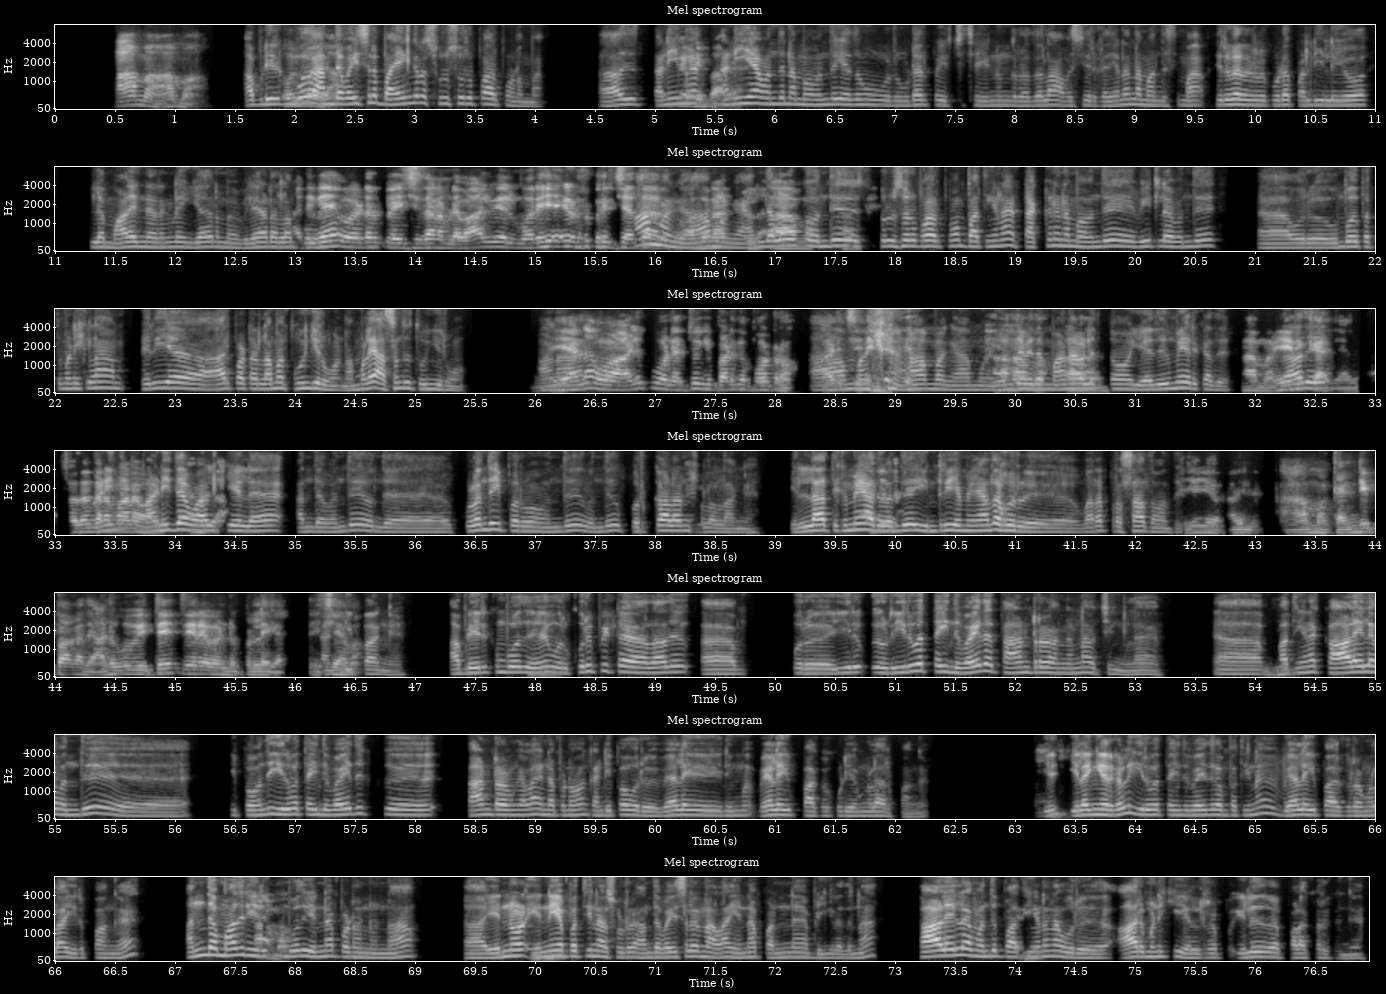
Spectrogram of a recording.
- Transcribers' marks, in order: other background noise; unintelligible speech; laughing while speaking: "முறையே உடற்பயிற்சியா தான் இருக்கும்"; laugh; joyful: "எந்தவித மன அழுத்தம், எதுவுமே இருக்காது … ஒரு, வரப்பிரசாதம் அது"; laugh; drawn out: "அந்த"; unintelligible speech; laughing while speaking: "ஒரு"; drawn out: "வந்து"
- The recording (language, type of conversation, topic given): Tamil, podcast, உங்கள் நாளை ஆரோக்கியமாகத் தொடங்க நீங்கள் என்ன செய்கிறீர்கள்?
